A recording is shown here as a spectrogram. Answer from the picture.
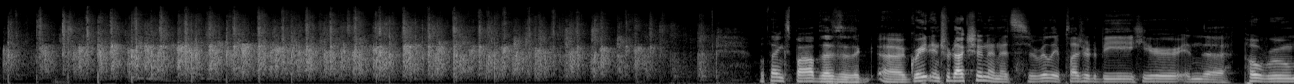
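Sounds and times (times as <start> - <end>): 
audience applause welcoming a speaker at a library event: 0.0 - 7.2
speech: 7.6 - 12.9.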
